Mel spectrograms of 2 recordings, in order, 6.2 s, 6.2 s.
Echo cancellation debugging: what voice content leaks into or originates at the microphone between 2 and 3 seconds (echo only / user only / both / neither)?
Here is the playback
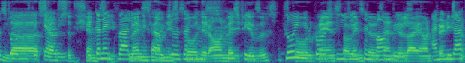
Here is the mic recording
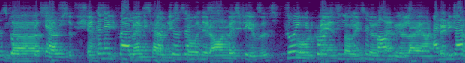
echo only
